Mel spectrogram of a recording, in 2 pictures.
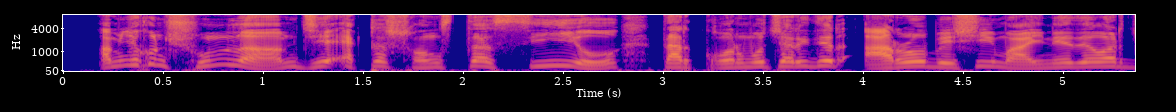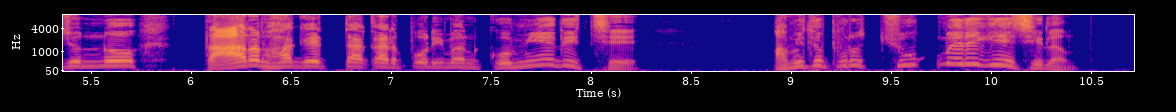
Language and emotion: Bengali, surprised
